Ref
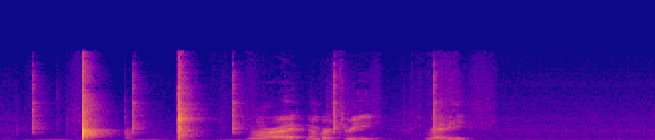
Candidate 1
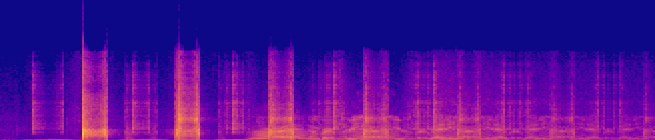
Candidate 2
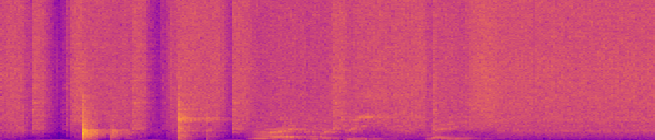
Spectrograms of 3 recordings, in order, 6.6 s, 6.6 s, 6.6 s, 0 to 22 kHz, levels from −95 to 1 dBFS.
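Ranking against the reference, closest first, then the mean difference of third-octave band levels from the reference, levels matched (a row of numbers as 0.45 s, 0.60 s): 1, 2; 5.5 dB, 11.5 dB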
